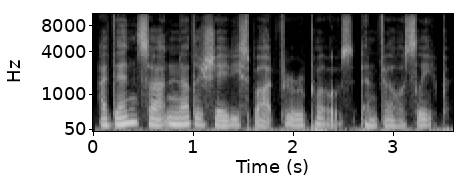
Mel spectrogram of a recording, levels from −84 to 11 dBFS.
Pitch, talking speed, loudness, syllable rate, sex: 125 Hz, 185 wpm, -19 LUFS, 5.0 syllables/s, male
